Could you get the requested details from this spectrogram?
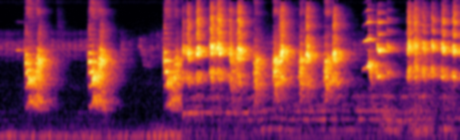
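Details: Madura long-tailed shrike in a champion masteran tutoring recording: two separate harsh bursts, then a dense stream of buzzy grating notes ending in a rapid high chatter, with faint low hum early on.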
